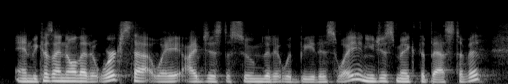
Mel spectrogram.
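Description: Fairly quick, fairly high-pitched speech from a man with an Upper Midwest accent. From North Dakota, rural. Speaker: Lutheran pastor. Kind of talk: interview.

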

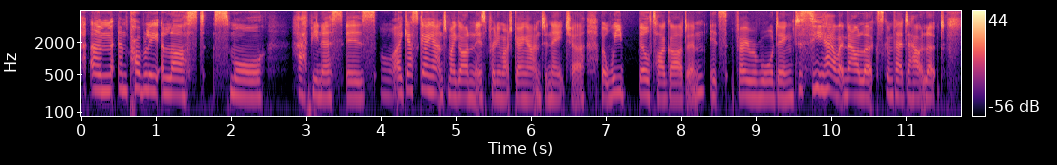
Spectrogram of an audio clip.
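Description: With a southern English accent, a woman talks at a fairly quick pace. Her pitch is medium and her intonation fairly even. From London. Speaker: ultra marathon runner and fitness blogger. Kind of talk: casual interview chat.

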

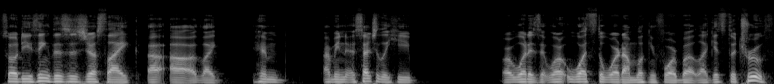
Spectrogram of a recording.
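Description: Using a plain, everyday voice, a man speaks at a fairly quick pace and medium pitch with fairly even intonation, captured on a very clean recording with a silent background. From California Central Valley. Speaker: podcast guest. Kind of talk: casual chat.

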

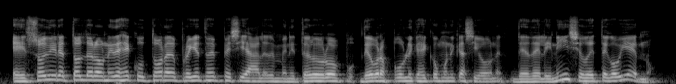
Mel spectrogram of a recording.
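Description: A man's fairly high voice at a very fast pace, very even in loudness, with audible room echo. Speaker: engineer, professor and congressional candidate. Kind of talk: radio interview.

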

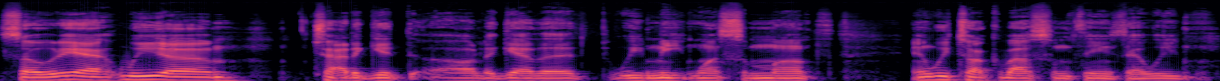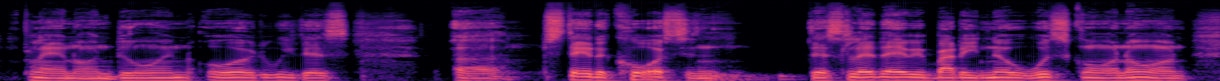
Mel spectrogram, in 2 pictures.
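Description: A man has an unremarkable speaking voice, fairly low in pitch. He talks at a moderate pace with fairly even intonation on a very clean recording with a silent background. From Newark, New Jersey. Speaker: military veteran, community organization president. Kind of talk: interview. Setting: studio.

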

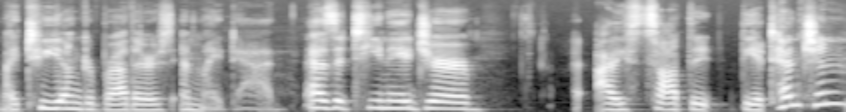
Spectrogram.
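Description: A woman's fairly slow speech in an American accent, with fairly even intonation. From US West Coast, San Diego. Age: 50s. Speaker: political candidate. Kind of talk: interview testimony.

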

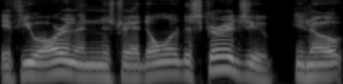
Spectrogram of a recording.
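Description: With an American accent, a man speaks at a fairly quick pace in a dark, mellow tone with ordinary pitch variation against a quiet background. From Georgia, US South. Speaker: former film extra. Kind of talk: testimony. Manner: halting.

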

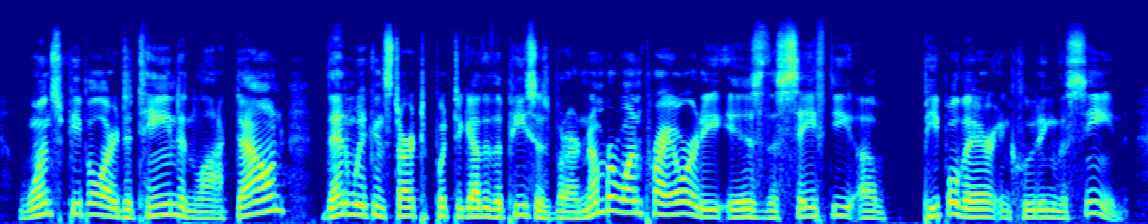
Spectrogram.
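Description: A man with an American accent and an unremarkable speaking voice talks fairly quickly in a fairly high pitch with lively intonation, in a very clean, silent recording with a dry, close sound and no echo. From Minnesota. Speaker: firearms podcast host. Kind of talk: live-streamed Q&A with viewer comments. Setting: live stream, studio with new microphone. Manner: casual, conversational.

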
